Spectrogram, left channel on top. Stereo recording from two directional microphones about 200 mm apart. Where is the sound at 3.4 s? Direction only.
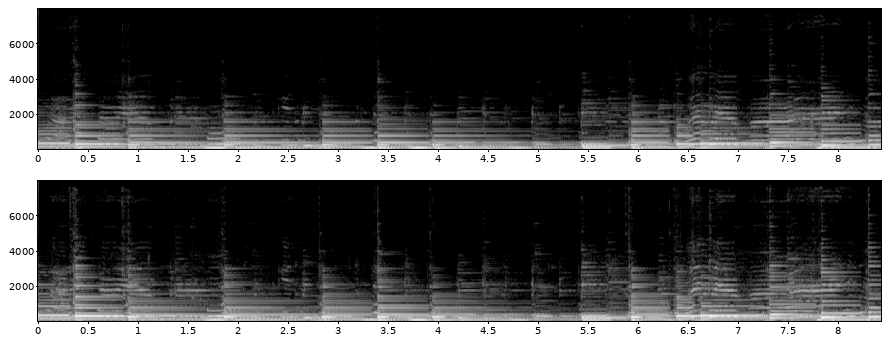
20° right (ahead or behind).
